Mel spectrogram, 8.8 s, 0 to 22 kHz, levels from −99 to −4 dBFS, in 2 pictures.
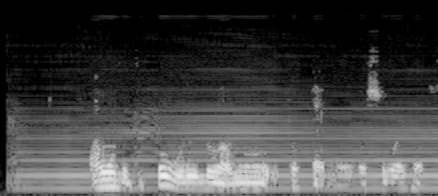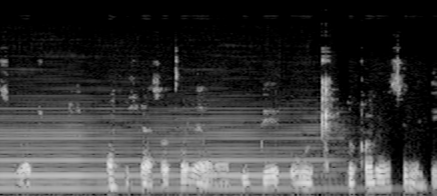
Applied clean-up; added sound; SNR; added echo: none; Bowed string instrument; 12 dB; none.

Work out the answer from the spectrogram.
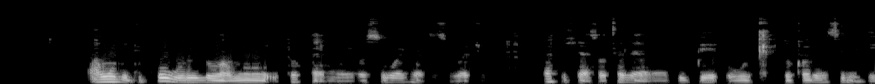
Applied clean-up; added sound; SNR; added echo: none; none; none; none.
